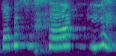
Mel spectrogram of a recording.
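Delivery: very high, devilish cat villain falsetto. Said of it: "Já veio a voz da Isma".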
